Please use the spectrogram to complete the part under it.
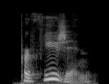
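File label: "perfusion", medical English, British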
